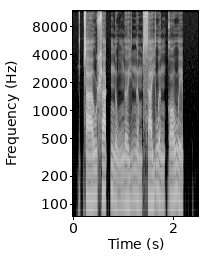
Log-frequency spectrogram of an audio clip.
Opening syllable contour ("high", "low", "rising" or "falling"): rising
